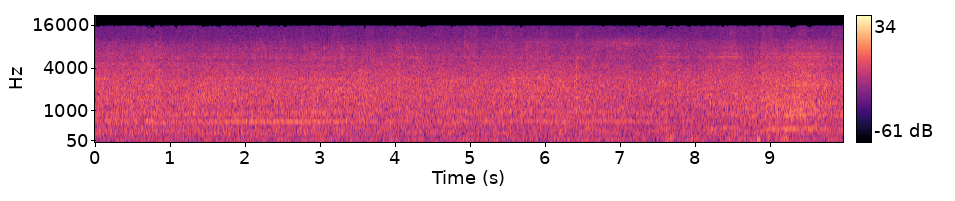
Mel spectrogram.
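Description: Freight train rolling past: a steady rumble and rush of noise, with a faint steady whine that shifts to a lower pitch about eight seconds in.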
